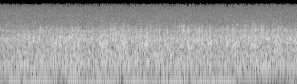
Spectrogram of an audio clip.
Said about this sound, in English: It's just the sound of the water. So my sister tells me, senor, but still I am afraid.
